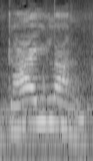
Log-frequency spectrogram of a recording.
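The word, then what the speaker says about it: 芥兰: Or Chinese, we call it kai lan, but we pronounce it as gai lan, English way of calling.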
